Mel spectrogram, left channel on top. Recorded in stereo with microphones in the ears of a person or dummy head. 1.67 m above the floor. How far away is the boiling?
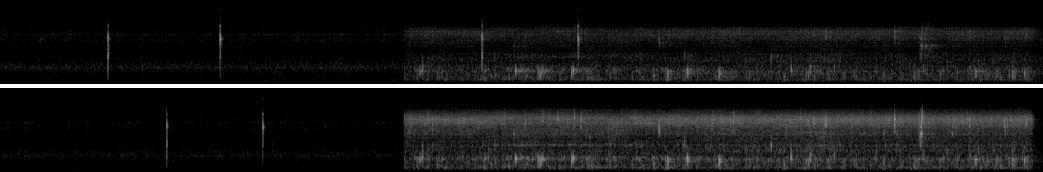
About 0.5 m.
